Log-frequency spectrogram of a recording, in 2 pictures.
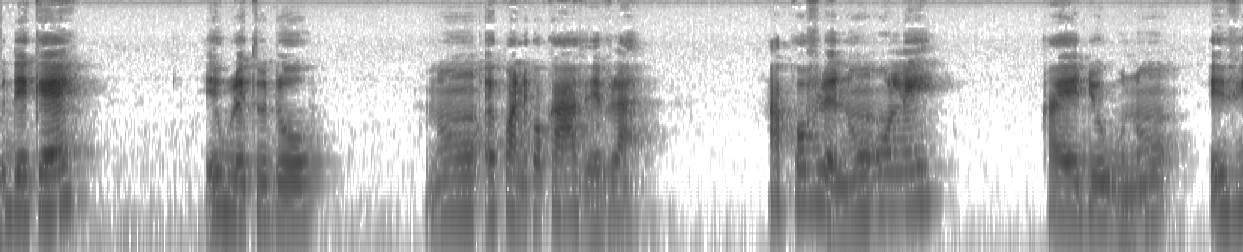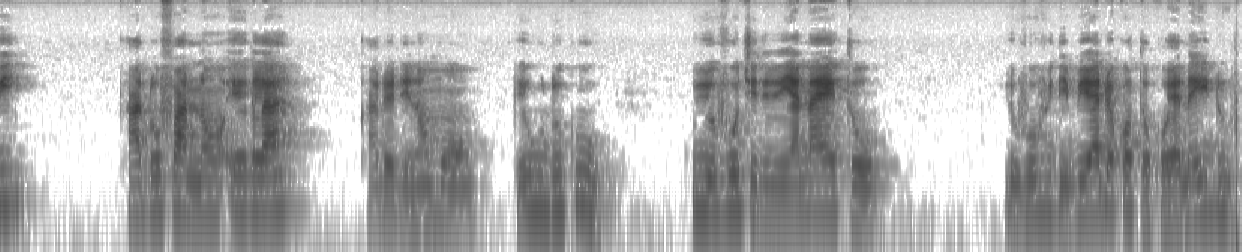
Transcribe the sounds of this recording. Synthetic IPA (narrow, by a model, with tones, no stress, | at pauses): o˦de˨kɛ˦ | e˦wu˨lɛ˨t̪ʊ˨dʊ˨ | nʊ̃˦ɛ̰˦kʊ˦a˨nɪ̃˨kɔ˦ka˦vɛ˨˦vla˦˨ | a̰˨kɔ˦flɛ˨nʊ̃˦ʊ˦lɪ˦ | ka̰˨jɛ˨dɪ˦o˦wu˨nʊ˦ | e˦vi˦ | ka˨dʊ˦fa˦nʊ̃˦ɛ˦ɣla˦ | ka˨˦dʊ˦ɛ˨dɪ˨nʊ̃˦mɔ˦ | ke˦wu˨du˦ku˦˨ | ku˦jo˨vo˦t͡ʃɪ˨dɪ˨nɪ̃˨ja˨nã˦ɛ˦t̪ʊ˦ | jo̰˨vo˦vi˦dɪ˨be˦a˦dʊ˦ɛ˦kɔ˦t̪ɔ˨kɔ˨ja˨nã˦i˦du˦˨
